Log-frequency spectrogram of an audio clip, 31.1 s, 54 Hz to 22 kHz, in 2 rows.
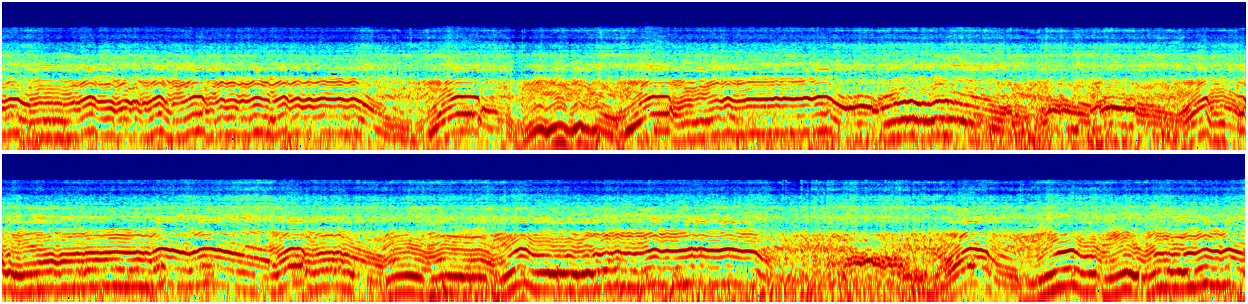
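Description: Husqvarna FC250 four-stroke single-cylinder motocross engine, heard on board from a GoPro as the bike is ridden hard around a track. Its pitch climbs and drops over and over as the throttle is opened and closed.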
